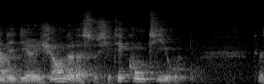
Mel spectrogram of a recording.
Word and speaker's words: Kontio: passé avec un des dirigeants de la société contillo ça s'écrit k o n t io ça veut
